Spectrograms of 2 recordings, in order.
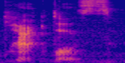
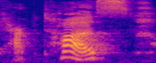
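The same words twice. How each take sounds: First: The second syllable has a reduced schwa vowel. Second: The second syllable has a full vowel. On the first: The speaker calls it right. "we hear the schwa sound, the uh or I, in the word cactus" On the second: The speaker calls it wrong. "Instead of the cactus"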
